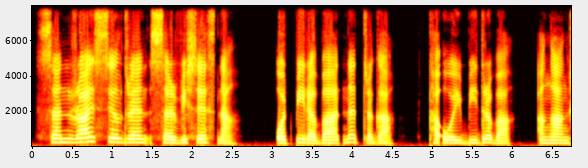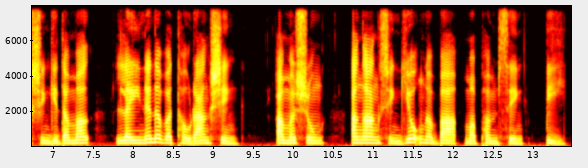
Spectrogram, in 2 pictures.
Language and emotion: Manipuri, neutral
